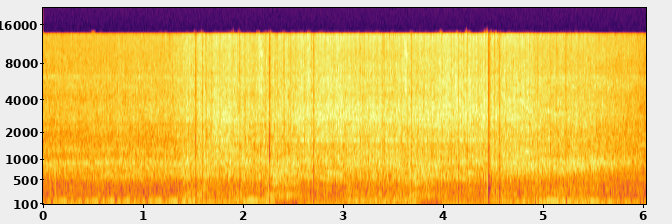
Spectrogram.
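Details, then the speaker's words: 1996 Pontiac Grand Prix after about 30,000 miles and two years, new spark plug wires fitted; steady, even idle that picks up cleanly when revved and settles back smoothly; engine runs healthy. "all right just it sounds like it's not too bad soon go cleaned up and I just need to know where that plug do"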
